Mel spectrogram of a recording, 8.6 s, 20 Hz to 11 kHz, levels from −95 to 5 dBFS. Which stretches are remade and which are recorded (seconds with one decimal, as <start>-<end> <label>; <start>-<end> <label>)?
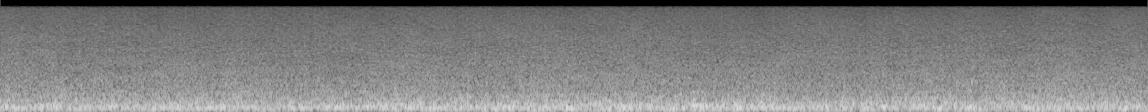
0.0-4.6 remade; 4.6-5.1 recorded; 5.1-8.6 remade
